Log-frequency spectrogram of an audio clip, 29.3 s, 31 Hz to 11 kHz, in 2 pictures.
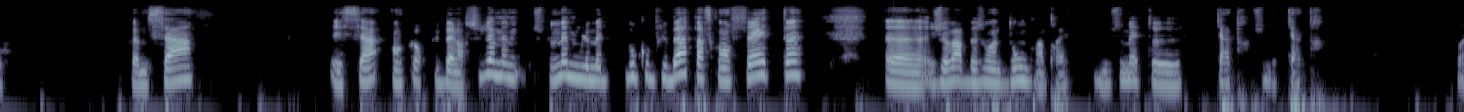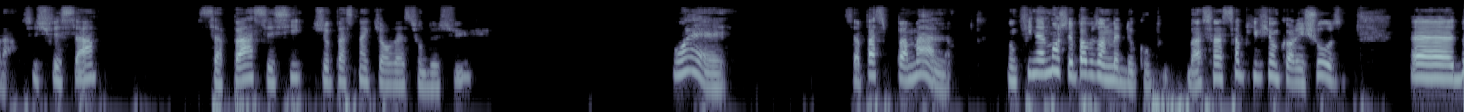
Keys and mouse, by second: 0.8 Return, 2.8 click, 4.5 click, 9.4 Return, 11.1 click, 12.8 Delete, 13.0 Return, 14.0 click, 17.3 click, 18.4 click, 20.4 click, 22.3 click, 24.5 click, 28.1 click.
